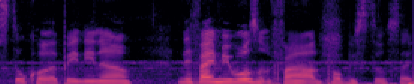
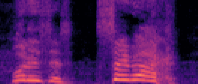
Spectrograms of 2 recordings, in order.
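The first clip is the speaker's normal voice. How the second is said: hammed-up panicked shout, higher and louder; mock terror; 9 semitones higher, 11 dB louder than usual. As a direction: cry out in pretend fright at a monster. Mock horror inside the scene.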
